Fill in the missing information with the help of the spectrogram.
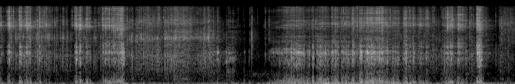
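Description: A snap-off utility knife blade scrapes and cuts thin slices off the face of a solid, hand-sized oval pink Camay soap bar held in one hand, leaving crumbly shavings. The sound is a bright, crisp, crackling scrape with a dense gritty texture, broken by a few short, sharper strokes. The clip is mostly high-pitched, with little low end.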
